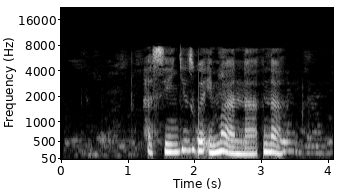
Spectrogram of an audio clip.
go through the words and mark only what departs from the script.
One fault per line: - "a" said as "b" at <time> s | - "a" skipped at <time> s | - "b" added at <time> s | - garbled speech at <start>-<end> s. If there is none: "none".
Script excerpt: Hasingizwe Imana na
none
